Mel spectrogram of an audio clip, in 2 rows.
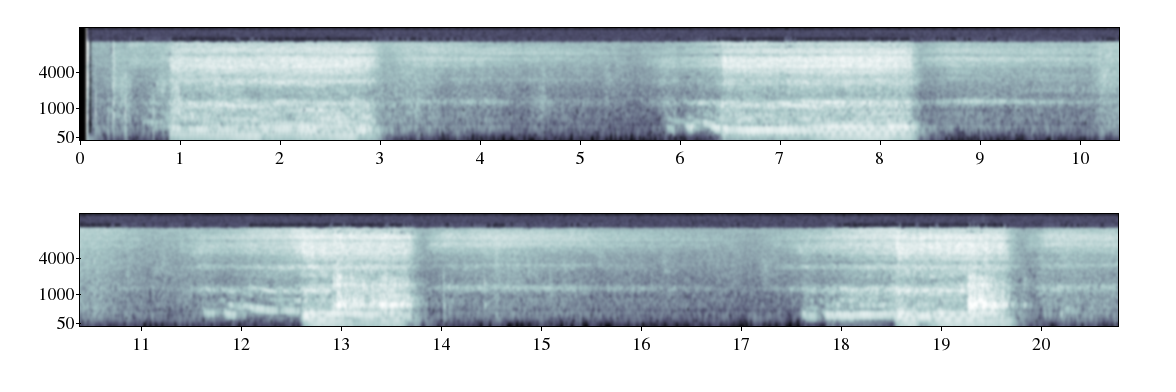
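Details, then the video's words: A 155-pound Rottweiler snores loudly, each rumbling, rattling breath lasting a few seconds. "LOUDEST ROTTWEILER SNORE!!!!"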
